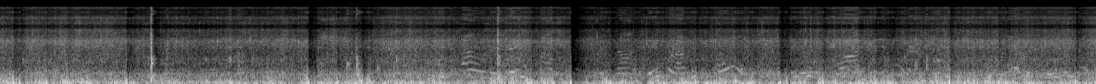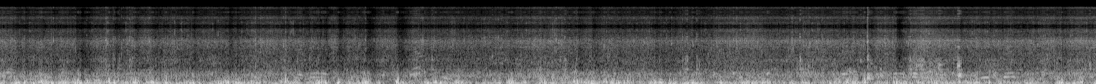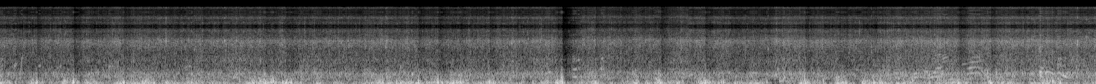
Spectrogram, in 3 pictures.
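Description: Steady rush of water and spray along the hull of a Merit 25 sailboat heeled over and sailing upwind, with wind buffeting the microphone as a heavy low rumble.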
